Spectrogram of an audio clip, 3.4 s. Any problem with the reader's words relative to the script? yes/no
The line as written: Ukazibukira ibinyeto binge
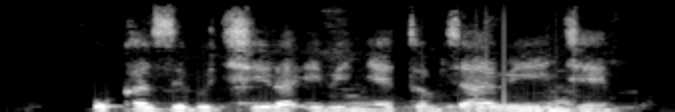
yes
